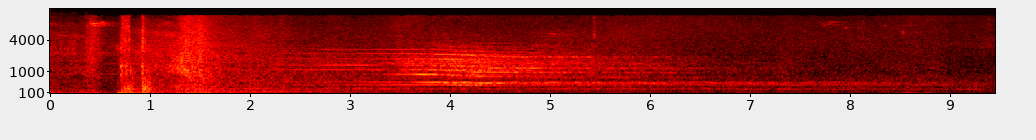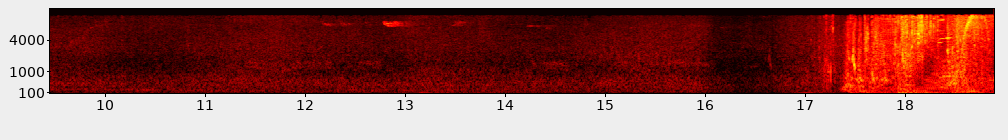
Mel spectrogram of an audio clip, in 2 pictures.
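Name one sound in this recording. Wind rushes past.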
